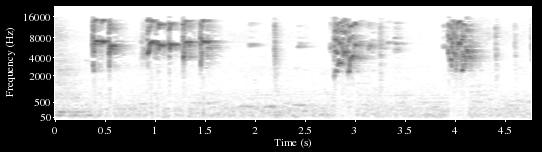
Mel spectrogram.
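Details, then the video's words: A lovebird's ngekek chatter, recorded as training material to get two-month-old young birds singing. Rapid scratchy high-pitched bursts form four groups, with a few thin clicks between them. "Masteran Lovebird Paud 123 Ketukan Terbukti Ampuh Merangsang balibu 2 bulan Ikut Ngekek"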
